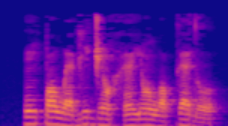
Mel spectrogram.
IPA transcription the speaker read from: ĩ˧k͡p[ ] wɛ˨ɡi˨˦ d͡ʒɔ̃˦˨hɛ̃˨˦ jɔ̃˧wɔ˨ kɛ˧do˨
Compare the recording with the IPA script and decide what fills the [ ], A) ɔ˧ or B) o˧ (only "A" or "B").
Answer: A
